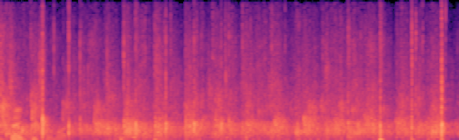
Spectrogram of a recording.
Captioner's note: crowd applauding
